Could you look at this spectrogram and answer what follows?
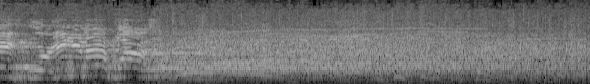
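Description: Crowd at an NFL stadium event at the Hoosier Dome in Indianapolis cheering and applauding. A voice rises briefly at the start, then a sustained, loud roar of clapping and cheers follows.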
